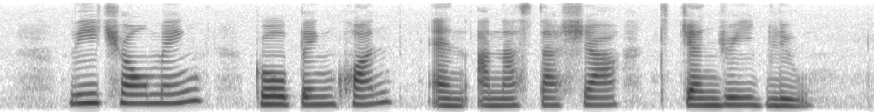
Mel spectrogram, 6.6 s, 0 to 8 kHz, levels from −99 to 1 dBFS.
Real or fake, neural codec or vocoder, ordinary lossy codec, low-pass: real; none; none; 7.2 kHz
